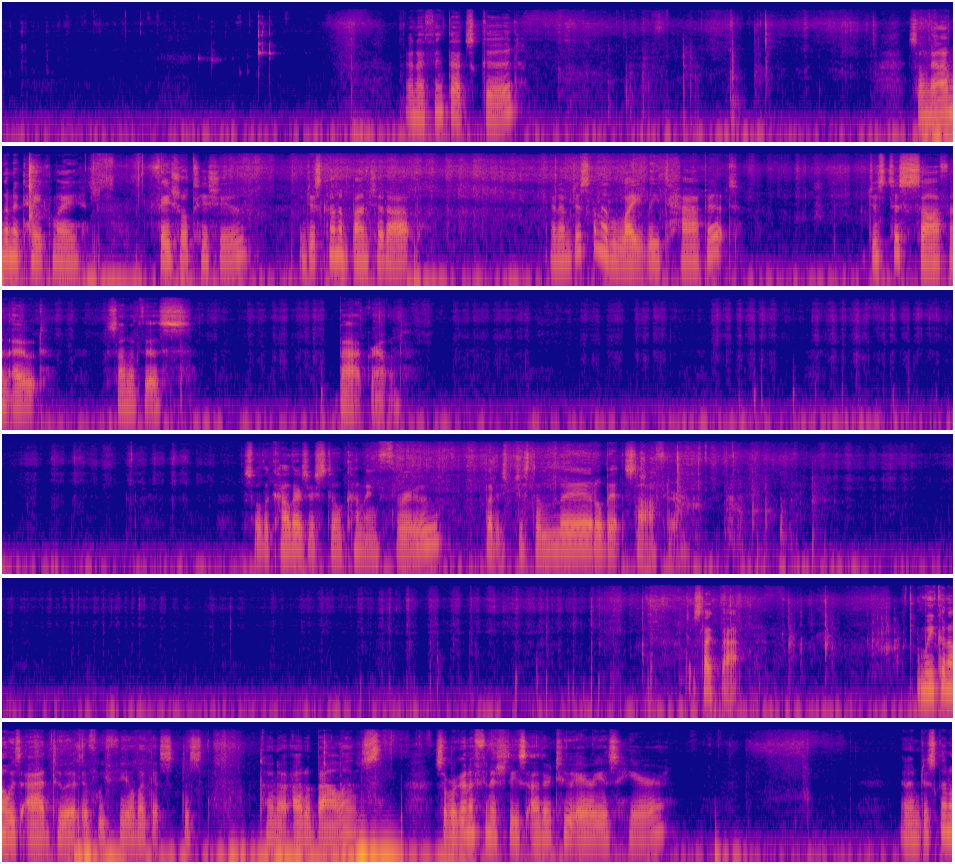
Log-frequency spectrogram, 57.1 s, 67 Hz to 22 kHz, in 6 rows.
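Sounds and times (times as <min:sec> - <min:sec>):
tissue dabbing on wet paper: 0:03.2 - 0:53.6, 0:54.8 - 0:56.0.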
